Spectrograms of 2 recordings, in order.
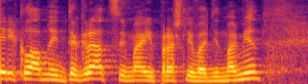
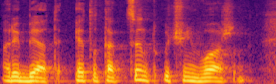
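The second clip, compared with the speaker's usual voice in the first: grave, weighty emphasis in a serious, lowered voice; 4 semitones lower than usual. Explaining intonation for stressing an important point: serious, pitch dropping lower. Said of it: "когда я говорю что-то серьезное, на серьезных щах ... то я ухожу чуть-чуть вниз".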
